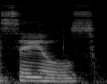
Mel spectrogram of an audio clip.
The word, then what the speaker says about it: sales: So you can hear the A sound in sales, and then the short E sound in sells. A salesperson sells clothes.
